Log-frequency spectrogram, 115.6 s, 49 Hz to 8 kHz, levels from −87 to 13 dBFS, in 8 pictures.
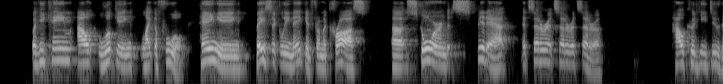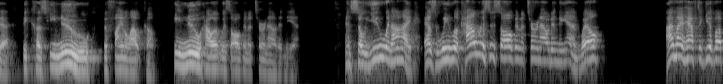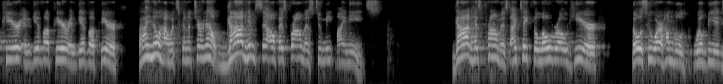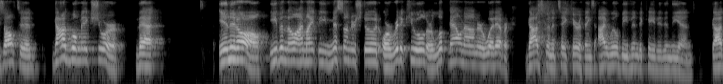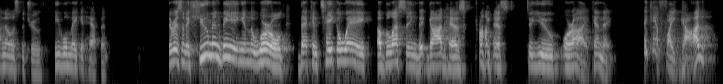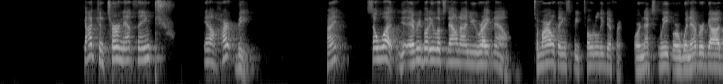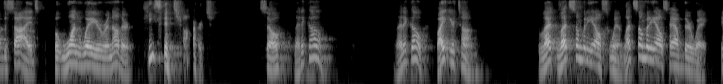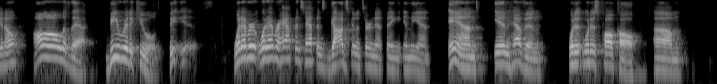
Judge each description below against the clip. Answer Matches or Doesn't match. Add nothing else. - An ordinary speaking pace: Matches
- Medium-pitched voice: Matches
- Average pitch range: Doesn't match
